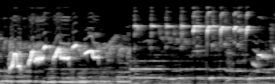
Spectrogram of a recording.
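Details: Lure song of a white-rumped shama, meant to set other shamas singing: quick upward-flicked whistles for two seconds, then a run of high, bright repeated notes, with a steady low drone beneath.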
